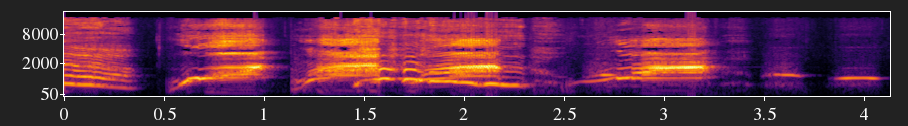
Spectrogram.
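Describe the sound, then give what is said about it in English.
A voice imitates screeching, squawking birds in a run of loud, shrill calls with rising and falling pitch, ending in two short, softer squawks. “The birds screeched and squawked in agreement, their feathers ruffled and their beaks sharp.”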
